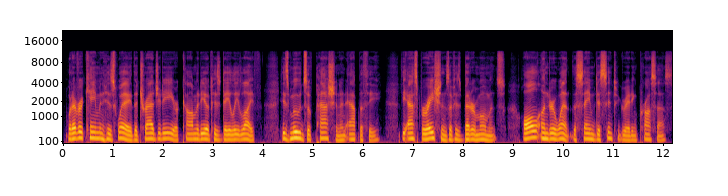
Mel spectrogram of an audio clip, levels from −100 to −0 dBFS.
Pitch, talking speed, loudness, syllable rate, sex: 145 Hz, 155 wpm, -19 LUFS, 4.9 syllables/s, male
